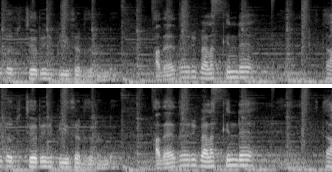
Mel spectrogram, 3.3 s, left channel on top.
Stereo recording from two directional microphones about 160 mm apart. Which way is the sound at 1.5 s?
25° right (ahead or behind).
